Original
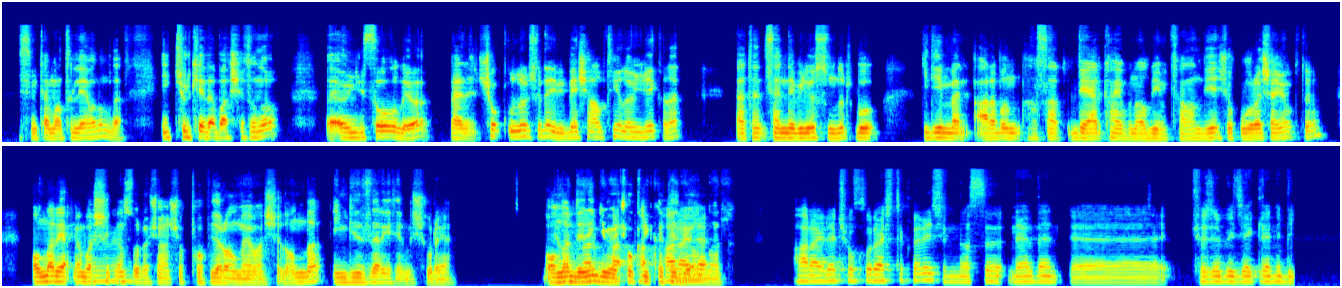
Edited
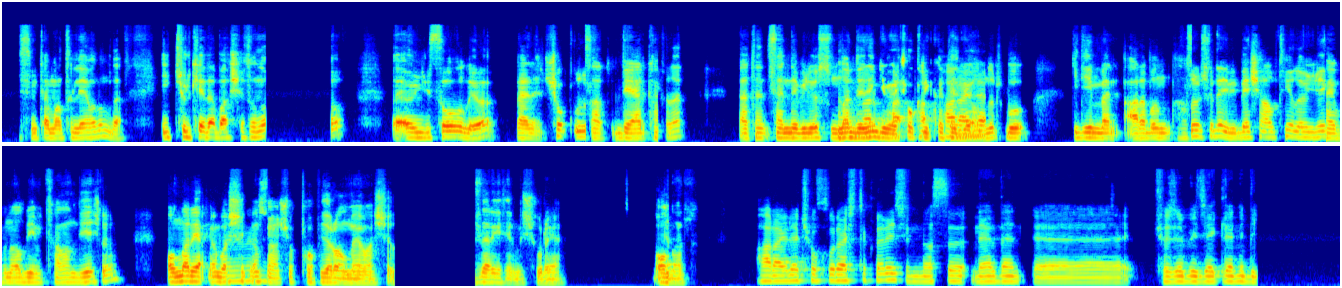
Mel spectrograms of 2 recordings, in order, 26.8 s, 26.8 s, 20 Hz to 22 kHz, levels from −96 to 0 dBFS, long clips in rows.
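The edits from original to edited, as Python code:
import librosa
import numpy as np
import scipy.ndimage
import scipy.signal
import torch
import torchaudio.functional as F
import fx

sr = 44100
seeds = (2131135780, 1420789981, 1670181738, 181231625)

y = fx.edit(x, sr, fx.insert_room_tone(at_s=2.63, length_s=0.66),
    fx.swap(start_s=5.17, length_s=1.35, other_s=10.39, other_length_s=0.72),
    fx.cut(start_s=12.21, length_s=0.78),
    fx.cut(start_s=14.68, length_s=0.25),
    fx.silence(start_s=16.2, length_s=0.81),
    fx.move(start_s=18.94, length_s=1.47, to_s=8.33), tone=tone)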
